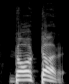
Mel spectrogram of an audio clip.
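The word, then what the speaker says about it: daughter: एच टी है तो यहां पे जी जो है ना एच आपका साइलेंट है ठीक है जी और एच आपका इसमें साइलेंट है और टी ई आर से दोस्तों आपका ट आर टर डॉटर ठीक है यहां पे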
